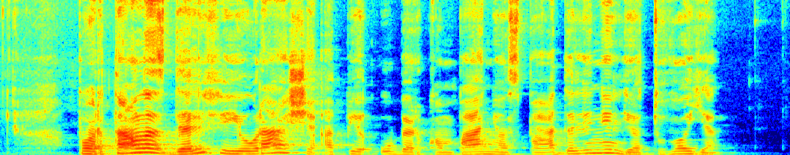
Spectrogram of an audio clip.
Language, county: Lithuanian, Vilnius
